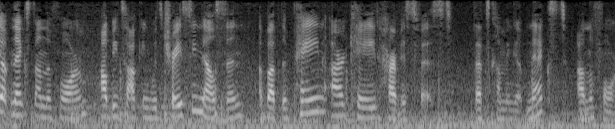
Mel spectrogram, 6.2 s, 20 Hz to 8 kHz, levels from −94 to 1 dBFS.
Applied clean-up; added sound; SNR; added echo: none; Tap; 15 dB; none.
